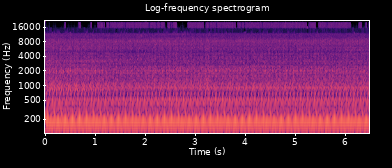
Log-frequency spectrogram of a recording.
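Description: Even, steady diesel thrum with a constant low hum and no knocks or misses, so this engine idles healthily.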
